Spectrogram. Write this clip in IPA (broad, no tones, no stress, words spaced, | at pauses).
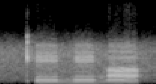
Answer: kʼẽ ɦẽɦã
